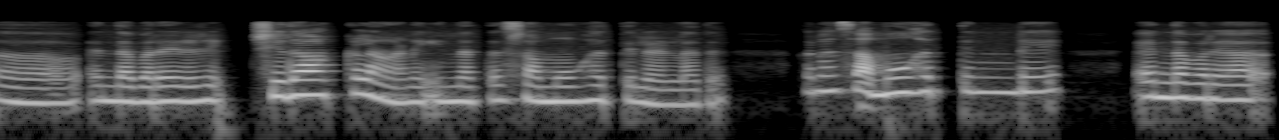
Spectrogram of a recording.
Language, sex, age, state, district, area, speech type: Malayalam, female, 18-30, Kerala, Kannur, urban, spontaneous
